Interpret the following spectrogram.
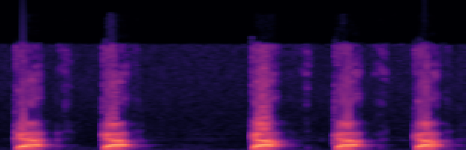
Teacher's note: तो इसी ट्रिक के तौर पर आपने इसको सीखना है और महसूस करना है कौफ के वक्त क्या होगा कि वहां पर ऊपर का जो नरम तालू है वो जुबान के पिछले वाले हिस्से से चिपक जाएगा, लेकिन काफ में ऐसा नहीं होगा। यानी काफ में क्या होगा, जुबान का जो पिछला वाला हिस्सा होगा वो ऊपर के सख्त तालू से लगेगा · तो मालूम हुआ कि काफ का जो मखरज है वो जुबान का पिछला वाला हिस्सा जब किससे लगे, सख्त तालू से लगे तो काफ अदा होता है।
